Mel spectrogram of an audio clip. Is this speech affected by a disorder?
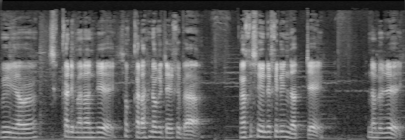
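Yes: hearing impairment; not sent to deaf school, not taught sign language; communicates by spoken language.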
